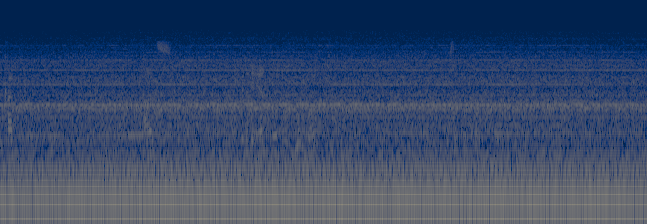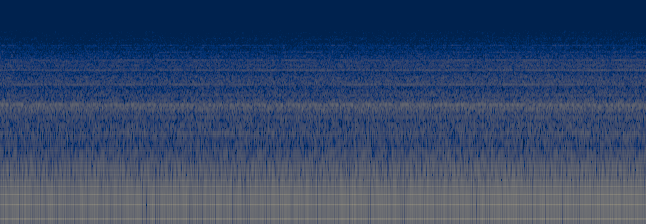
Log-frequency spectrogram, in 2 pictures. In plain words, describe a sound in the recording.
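A tractor engine drones steadily as it drives along.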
